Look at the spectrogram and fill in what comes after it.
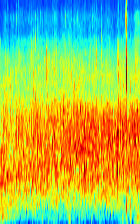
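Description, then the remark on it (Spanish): An audience at a church worship service claps steadily and densely in applause for Christ, a continuous wash of many hands applauding at moderate loudness with no pauses. “Dale un aplauso a Cristo, amado hermano.”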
